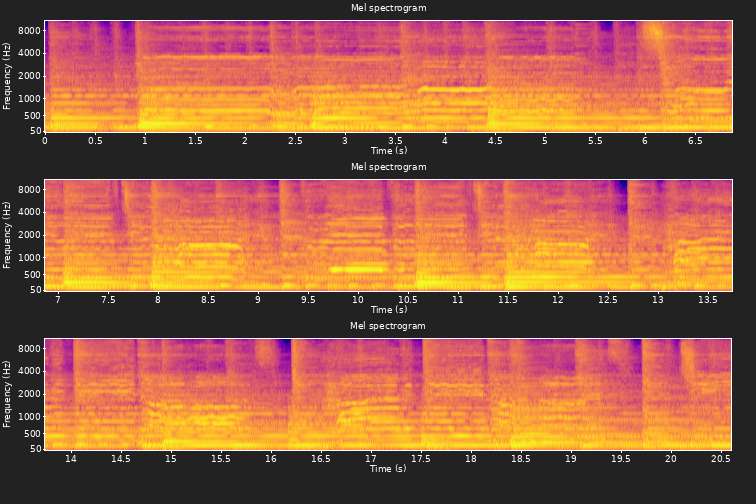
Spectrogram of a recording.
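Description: A man and a woman singing together, accompanied by an upright piano and an acoustic guitar.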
